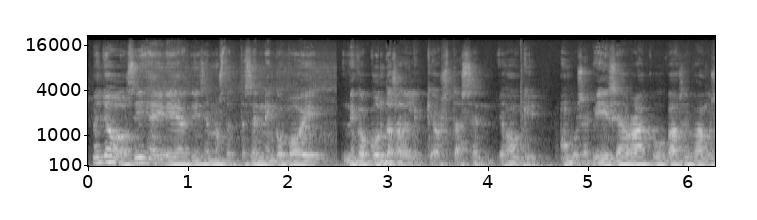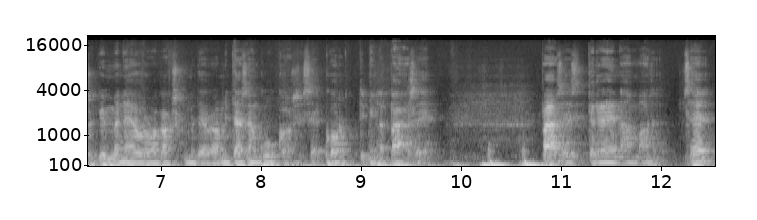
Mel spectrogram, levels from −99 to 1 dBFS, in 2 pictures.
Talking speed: 180 wpm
